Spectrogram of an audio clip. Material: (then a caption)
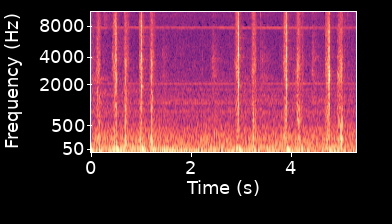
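Plastic. A thumb slides a plastic slide case on a Note7 smartphone open and closed, producing quick, sharp rubbing clicks that come in irregular bursts. Each click is brief and bright, set over a low, steady background hum.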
